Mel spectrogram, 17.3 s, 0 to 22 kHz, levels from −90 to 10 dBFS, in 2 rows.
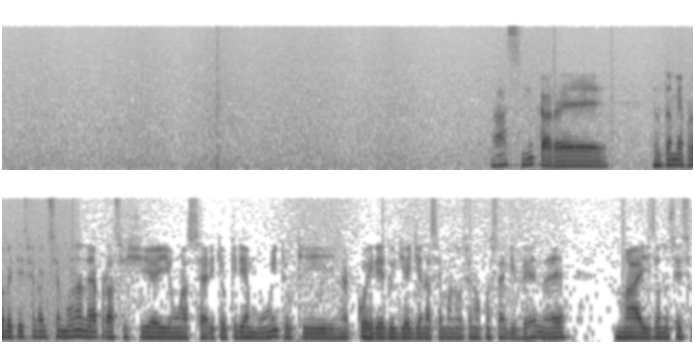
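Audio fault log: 9.60 to 17.27 s, overdone noise removal: a noise reduction stage set too strong starts acting here and runs to the end of the clip, pulling individual frequency bands down hard or shutting them off whenever they sit close to its noise estimate. The room noise, which lies about 18 dB below the speech, drops and breaks up into twinkling specks, and the quieter parts of the speech are cut away with it.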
